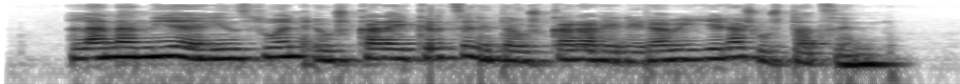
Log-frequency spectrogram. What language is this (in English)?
Basque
